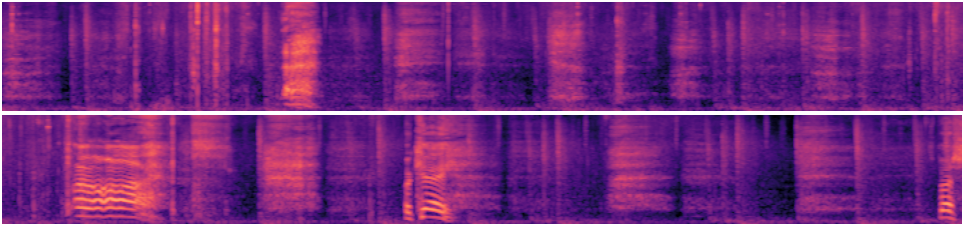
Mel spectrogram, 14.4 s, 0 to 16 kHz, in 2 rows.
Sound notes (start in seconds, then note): 0.1 panting; 7.4 groans; 10.4 panting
